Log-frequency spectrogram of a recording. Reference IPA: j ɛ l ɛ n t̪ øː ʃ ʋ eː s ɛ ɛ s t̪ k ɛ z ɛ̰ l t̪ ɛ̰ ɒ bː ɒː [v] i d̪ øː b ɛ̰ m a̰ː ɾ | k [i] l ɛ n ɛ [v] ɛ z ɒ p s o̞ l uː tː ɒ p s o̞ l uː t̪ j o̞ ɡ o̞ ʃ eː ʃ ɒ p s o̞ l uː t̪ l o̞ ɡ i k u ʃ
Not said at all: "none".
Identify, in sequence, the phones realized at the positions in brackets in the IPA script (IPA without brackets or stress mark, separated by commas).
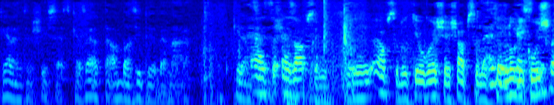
z, i, z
